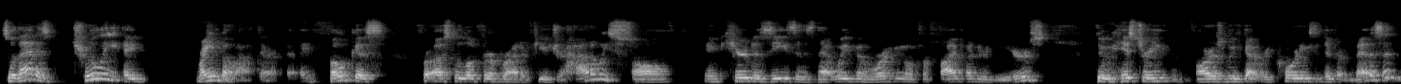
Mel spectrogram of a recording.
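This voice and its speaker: A man talks at a moderate pace with a fairly high pitch. His voice is somewhat breathy and his intonation lively. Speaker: conference speaker. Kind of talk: conference presentation. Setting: virtual conference.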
